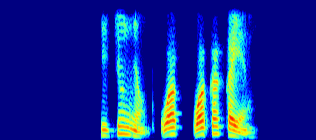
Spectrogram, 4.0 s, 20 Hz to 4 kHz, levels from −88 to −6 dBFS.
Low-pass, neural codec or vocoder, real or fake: 3.6 kHz; autoencoder, 48 kHz, 32 numbers a frame, DAC-VAE, trained on Japanese speech; fake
